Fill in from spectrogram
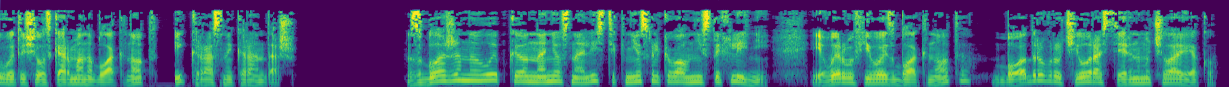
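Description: A man narrates a literary story in scripted audiobook style, expressive and vivid. His pitch moves freely and widely through each sentence. The sound is close and dry, with no room echo. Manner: expressive storytelling, acts out quoted shouts.

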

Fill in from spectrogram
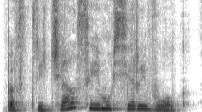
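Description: A woman reading a fairy tale aloud in an expressive, sing-song storyteller's manner. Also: on the high side, normal speed, husky.

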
